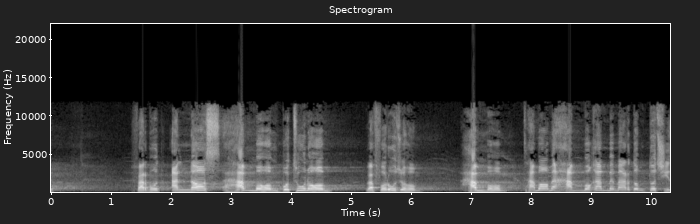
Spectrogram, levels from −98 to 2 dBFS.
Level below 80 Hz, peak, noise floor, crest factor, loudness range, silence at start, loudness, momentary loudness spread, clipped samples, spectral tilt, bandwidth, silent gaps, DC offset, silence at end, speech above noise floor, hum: -68 dBFS; 0 dBFS; -54 dBFS; 18 dB; 4 LU; 0 s; -16 LUFS; 10 LU; under 0.1%; -1.5 dB/octave; 12 kHz; none; under 0.1%; 0 s; 37 dB; none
